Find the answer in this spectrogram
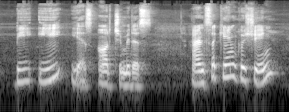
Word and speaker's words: Archimedes: So I'll give you the pronunciation Archimedes. Archimedes.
